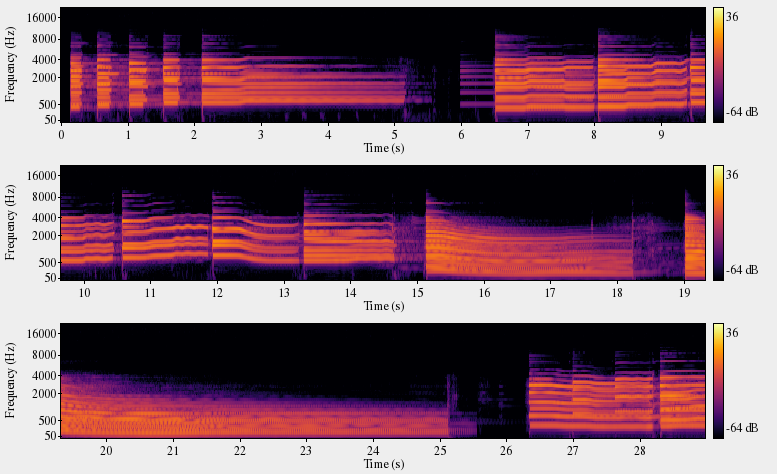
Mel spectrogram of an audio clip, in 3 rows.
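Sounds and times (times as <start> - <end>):
guitar through amp modeler: 0.2 - 5.4, 6.0 - 25.6, 26.3 - 28.9.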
